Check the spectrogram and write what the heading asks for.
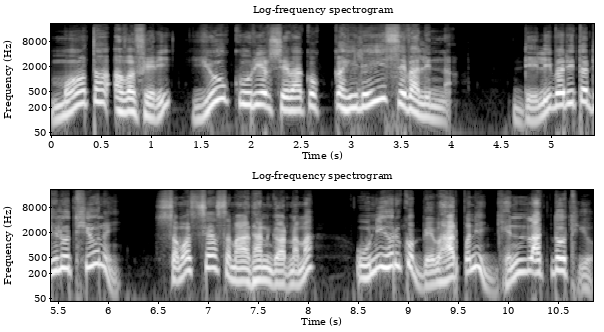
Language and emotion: Nepali, disgusted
